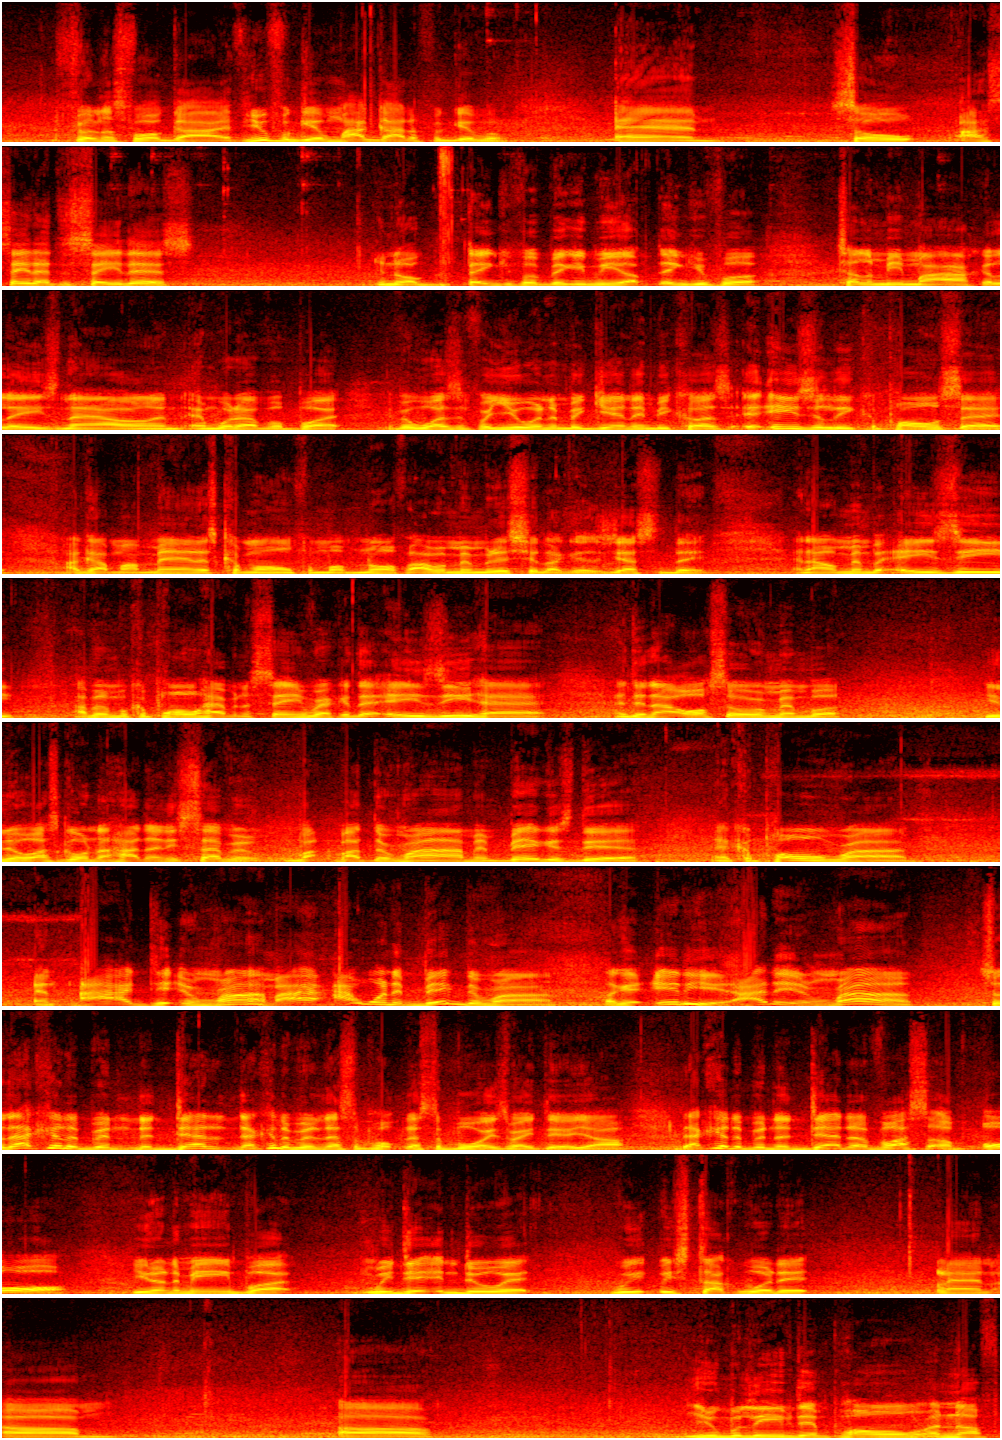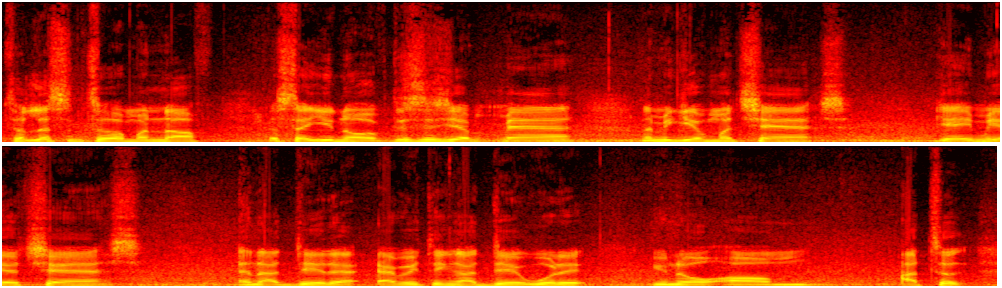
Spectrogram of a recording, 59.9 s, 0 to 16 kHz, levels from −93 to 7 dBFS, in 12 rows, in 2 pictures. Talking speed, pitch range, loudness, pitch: 210 wpm, 125-155 Hz, -22 LUFS, 140 Hz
